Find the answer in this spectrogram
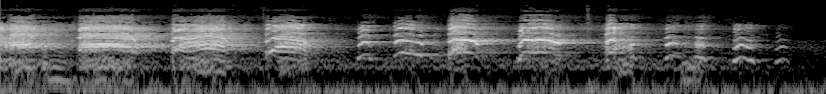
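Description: Chimpanzee screaming: a string of high calls with arching pitch, about one and a half a second, getting shorter and fainter until they stop shortly before the end.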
